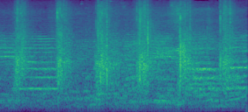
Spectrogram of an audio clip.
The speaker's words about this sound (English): Many Germans, especially in typically conservative Bavaria, crammed train stations to welcome the new arrivals with song and applause.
